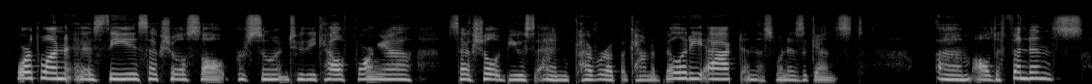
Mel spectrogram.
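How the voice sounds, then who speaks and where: A woman losing her voice reads slowly through a legal document, pausing and correcting herself as she goes. Her worn throat gives the voice a gravelly fry. The sound is close and dry, with no room around it. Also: on the high side, steady tone, no room sound. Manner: slow, halting reading with pauses and self-corrections. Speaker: streamer reading a court filing. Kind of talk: casual late-night live stream.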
